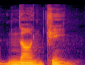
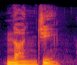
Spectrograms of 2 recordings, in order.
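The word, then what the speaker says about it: نانجینگ (南京): شهر نانکینگ یا با تلفظ محلی نانجینگ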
